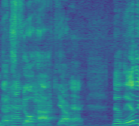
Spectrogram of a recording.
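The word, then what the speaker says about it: Phil Haack: That's Phil Hack.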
